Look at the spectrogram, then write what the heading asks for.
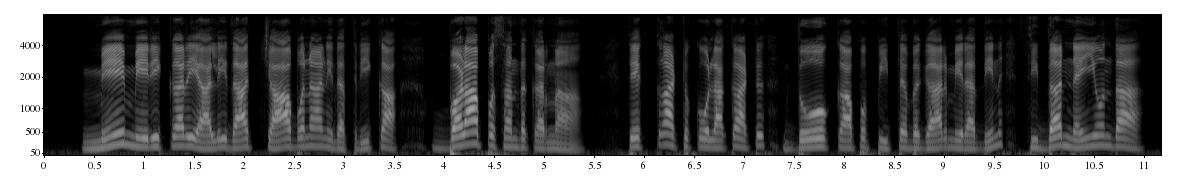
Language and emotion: Dogri, happy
